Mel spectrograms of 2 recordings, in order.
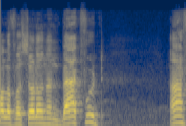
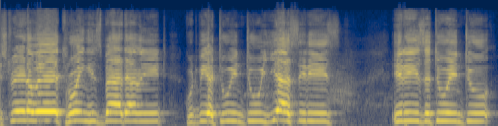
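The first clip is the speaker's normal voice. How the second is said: excited; 6 semitones higher, 5 dB louder than usual. Real, not acted. Wicket falls, live call.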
